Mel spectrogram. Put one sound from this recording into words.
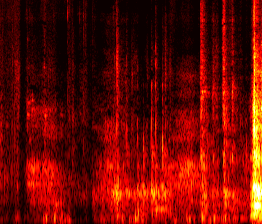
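Metal parts click and rattle as a hand handles engine wiring.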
